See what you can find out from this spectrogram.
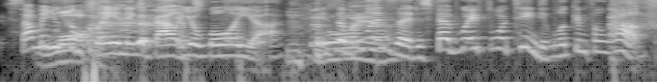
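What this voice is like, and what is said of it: Movie trailer voice, strong New York accent. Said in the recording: “With a really strong New York accent. ... Oh, you're doing the voice of the trailer.”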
